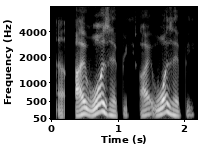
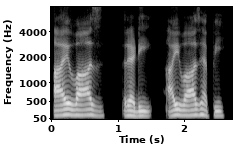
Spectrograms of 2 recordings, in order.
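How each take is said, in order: First: Was said as a quick weak woz; correct was. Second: Was said with a full was vowel; wrong was. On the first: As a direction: model the right was. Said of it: "was तो कोई लफ्ज़ नहीं है ना". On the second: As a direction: stress was as a full word. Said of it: "नहीं यार, was". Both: Shown as a demonstration.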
